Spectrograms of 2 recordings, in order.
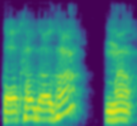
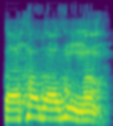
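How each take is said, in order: First: क ख ग घ ङ very slowly, drawn out; even slower recitation. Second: क ख ग घ ङ spoken slowly, each letter apart; slow recitation. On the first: Teacher repeating the ka-series very slowly for students. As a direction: linger on each of क ख ग घ ङ. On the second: Teacher reciting the ka-series slowly for students. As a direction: spell out क ख ग घ ङ one by one. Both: Shown as a demonstration. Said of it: "कु शब्द से कवर्ग आ जाता है".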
